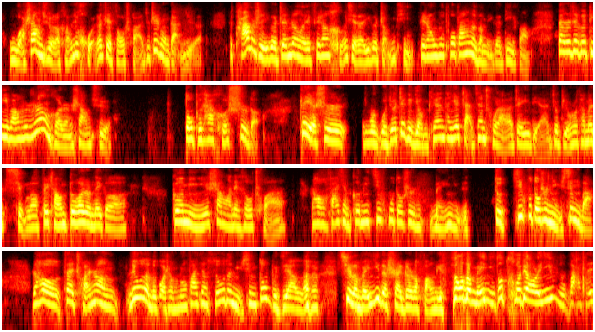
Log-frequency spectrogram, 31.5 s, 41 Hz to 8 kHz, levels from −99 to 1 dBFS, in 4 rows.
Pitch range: 185-270 Hz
